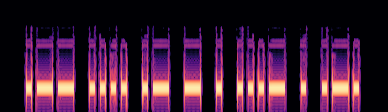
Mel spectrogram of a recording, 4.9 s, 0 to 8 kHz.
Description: Morse code, heard as a keyed tone, about 18 wpm, 650 Hz. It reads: WHATEVER
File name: 04-Chapter-04 18 WPM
